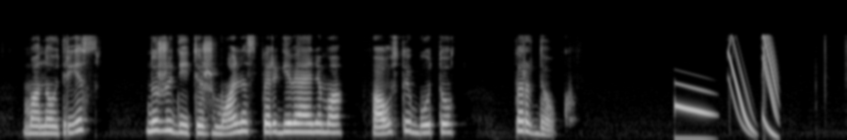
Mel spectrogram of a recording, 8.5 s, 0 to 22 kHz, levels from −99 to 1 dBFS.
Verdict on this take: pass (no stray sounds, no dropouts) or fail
fail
